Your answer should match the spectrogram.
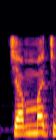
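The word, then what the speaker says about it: jiemei: यहाँ पर ध्यान दें, जे को च पढ़ा जाएगा, चम्मच वाला च।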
